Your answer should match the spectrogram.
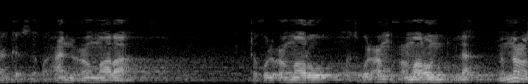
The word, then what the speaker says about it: عمرو: هذه واو فقط حق داود الله يرضى عليه داود عطاهية ما تلفظ هذه فقط ليميز بها عمرو عن عمر.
